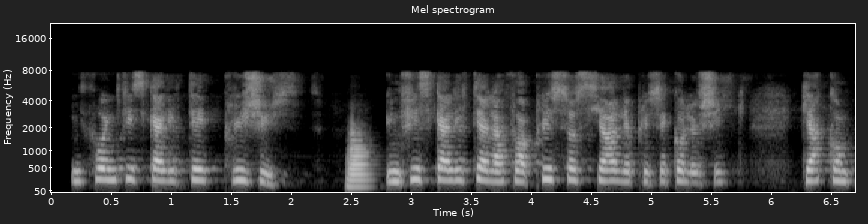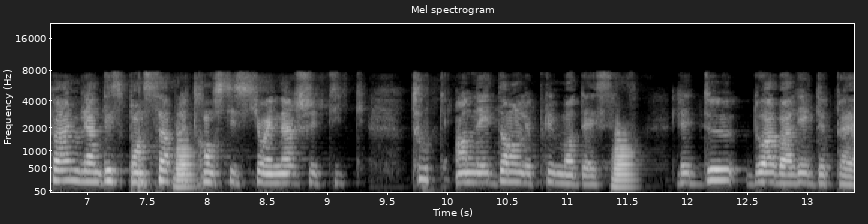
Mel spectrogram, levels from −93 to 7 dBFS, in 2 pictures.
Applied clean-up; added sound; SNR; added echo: neural mask model DeepFilterNet 3.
